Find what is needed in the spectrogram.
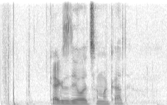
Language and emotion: Russian, neutral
